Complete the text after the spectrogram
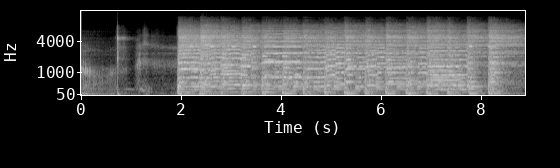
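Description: After a couple of quiet seconds, loud brassy band music suddenly blares from an RCA clock radio beside a bed, set to wake a sleeper, playing full and steady with a regular thumping beat until the end.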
